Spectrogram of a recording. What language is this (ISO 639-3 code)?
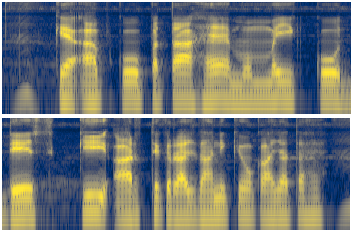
hin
